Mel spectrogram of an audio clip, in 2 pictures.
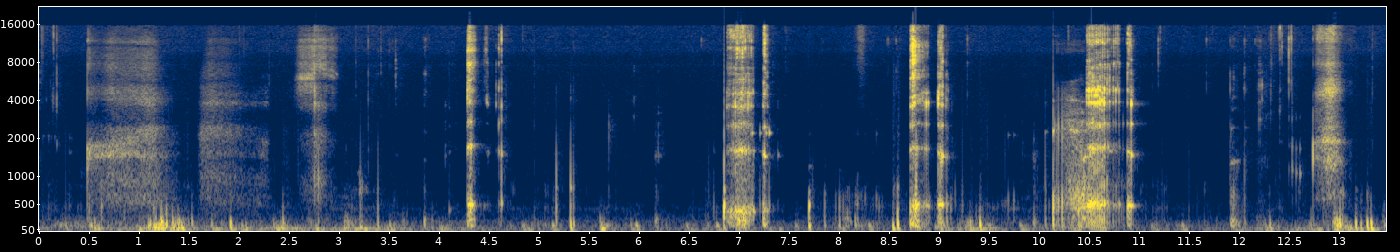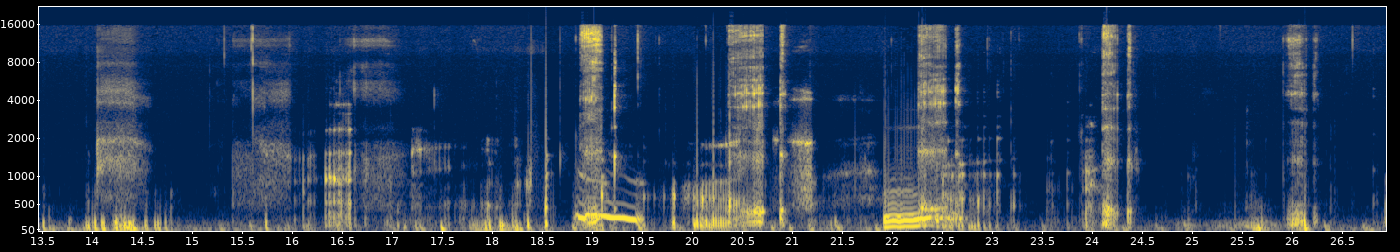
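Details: Person producing about a dozen loud, deep belches over half a minute, some long and throaty, with quiet gurgling stomach sounds between; belching (eructation).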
